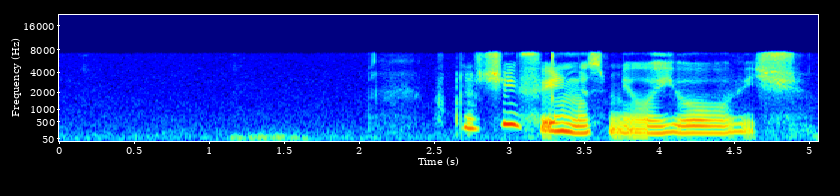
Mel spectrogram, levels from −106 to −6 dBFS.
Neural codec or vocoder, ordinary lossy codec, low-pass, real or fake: none; Opus, 64 kbps; 7.2 kHz; real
